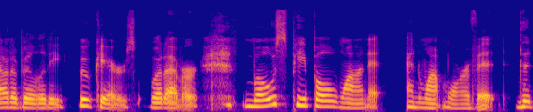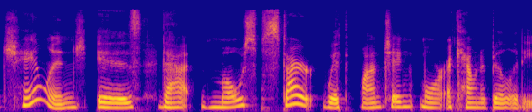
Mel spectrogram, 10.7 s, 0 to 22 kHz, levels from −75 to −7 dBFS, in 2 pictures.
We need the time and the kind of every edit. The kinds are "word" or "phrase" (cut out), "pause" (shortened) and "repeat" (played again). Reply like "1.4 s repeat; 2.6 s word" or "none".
5.1 s pause; 7.9 s word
